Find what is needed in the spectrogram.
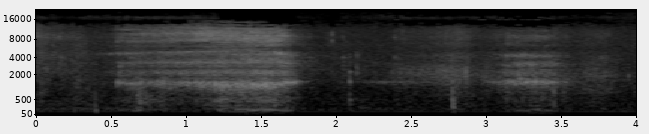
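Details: Extreme snoring, on a good day: a loud rattling snore on inhalation followed by a quieter second snore during sleep.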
